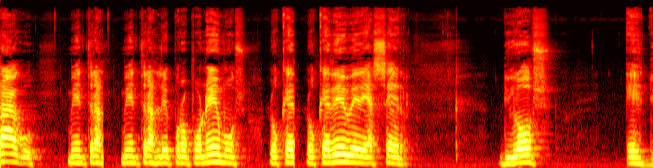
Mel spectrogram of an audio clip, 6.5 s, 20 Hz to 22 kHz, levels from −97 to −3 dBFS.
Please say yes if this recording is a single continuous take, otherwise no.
no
